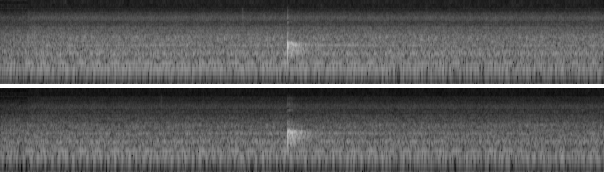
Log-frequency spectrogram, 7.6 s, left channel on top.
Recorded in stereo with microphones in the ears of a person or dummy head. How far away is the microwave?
I don't hear a microwave.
